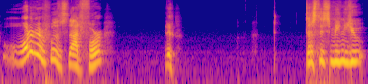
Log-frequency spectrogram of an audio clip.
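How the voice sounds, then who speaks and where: A man's voice: very high voice, very animated, unhurried, dry recording, clean studio sound, full character voice. A man playing a shy, flustered young social outcast in a romantic audio roleplay, speaking hesitantly with stammers and sighs. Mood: startled, disbelieving.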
